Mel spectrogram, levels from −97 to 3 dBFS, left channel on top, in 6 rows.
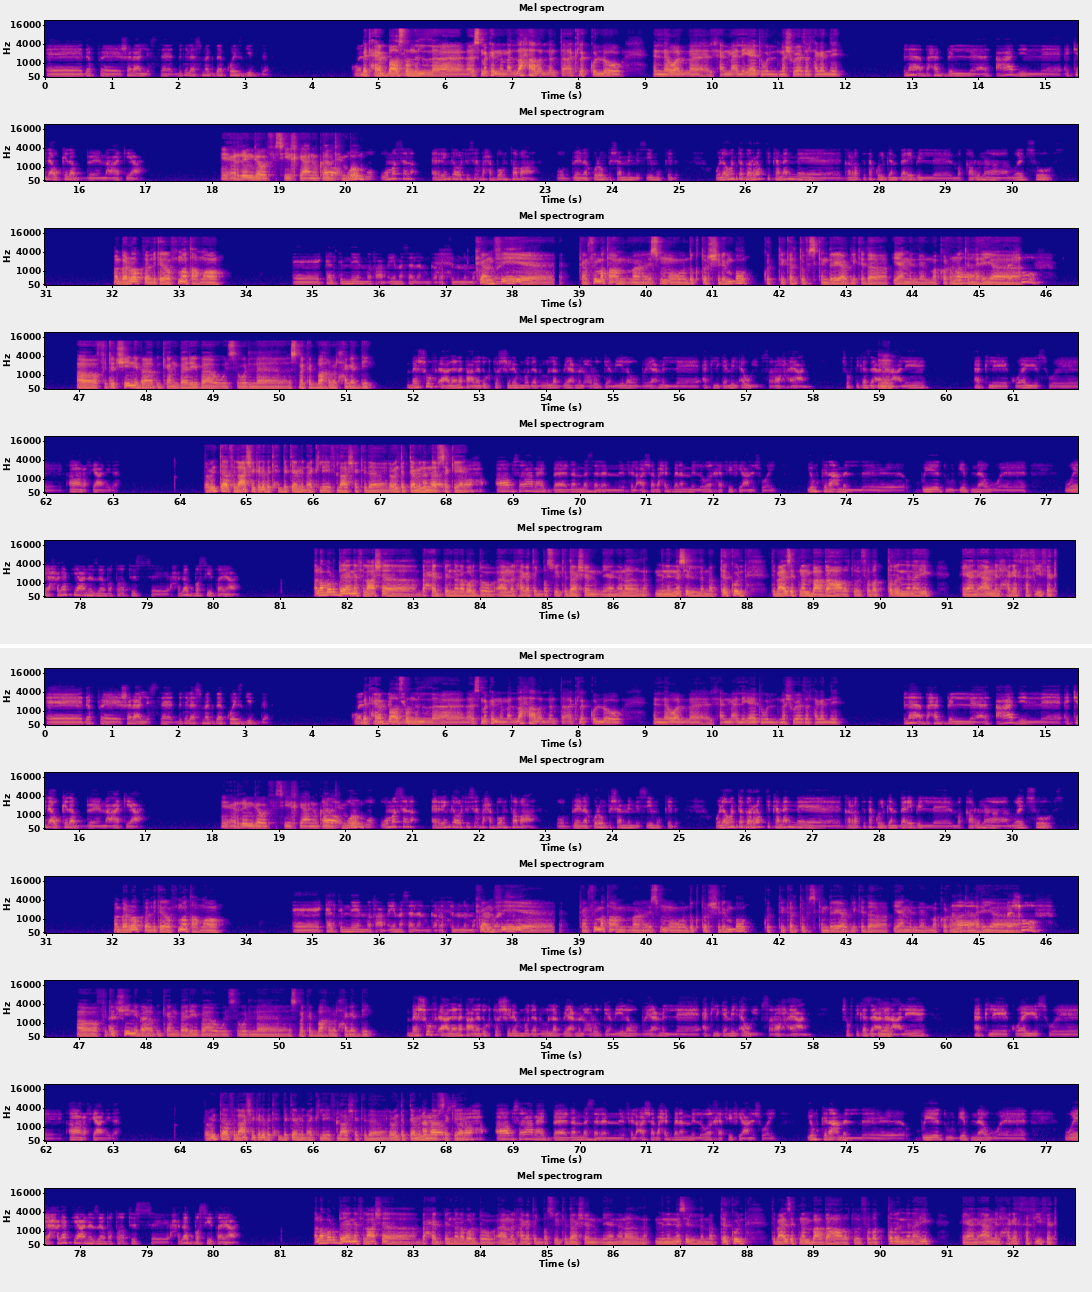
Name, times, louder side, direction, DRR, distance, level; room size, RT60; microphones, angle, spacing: voice 1, 0.0-3.4 4.6-5.4 12.9-17.0 19.6-22.9 23.2-25.0 25.6-30.6 34.7-38.2 44.6-45.1 45.4-46.1 47.4-48.0 51.9-58.0 58.5-59.7 60.4-63.1 67.6-72.9 73.4-76.7 77.3-80.4, right 3 dB, 50° right, 5.5 m, -40 dB
voice 2, 4.7-11.9 18.1-20.3 32.0-33.7 37.4-38.6 39.0-45.6 47.0-51.4 59.0-59.2 64.4-68.3 81.5-90.8 91.2-92.7, left 3 dB, 85° left, 1.3 m, -32 dB
head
